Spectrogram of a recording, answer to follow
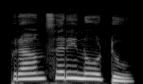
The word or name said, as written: ಪ್ರಾಂಸರಿನೋಟು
